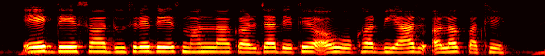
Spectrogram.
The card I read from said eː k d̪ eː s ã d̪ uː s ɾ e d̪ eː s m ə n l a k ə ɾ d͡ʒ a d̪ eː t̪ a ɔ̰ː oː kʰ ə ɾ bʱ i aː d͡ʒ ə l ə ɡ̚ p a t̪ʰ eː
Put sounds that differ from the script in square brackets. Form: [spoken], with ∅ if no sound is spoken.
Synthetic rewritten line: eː k d̪ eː s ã d̪ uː s ɾ e d̪ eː s m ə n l a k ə ɾ d͡ʒ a d̪ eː t̪ [e] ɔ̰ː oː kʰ ə ɾ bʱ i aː d͡ʒ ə l ə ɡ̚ p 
